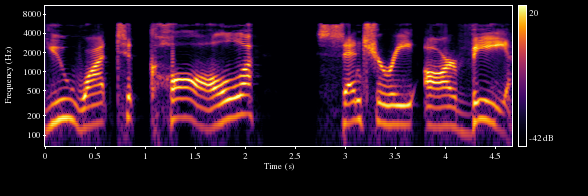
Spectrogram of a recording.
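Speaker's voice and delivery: very slow, deliberate, drawn-out salesman delivery. Recommending a dealer to folks listening: speaking slowly. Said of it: "I'm saying it slow so it sticks".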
